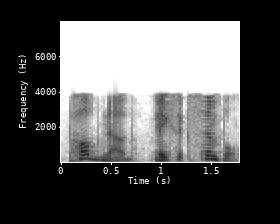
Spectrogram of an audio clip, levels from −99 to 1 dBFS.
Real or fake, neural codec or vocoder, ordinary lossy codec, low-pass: fake; codec, 24 kHz, 0.9 kbps, WavTokenizer, medium speech release version 1; AAC, 16 kbps; 7.2 kHz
